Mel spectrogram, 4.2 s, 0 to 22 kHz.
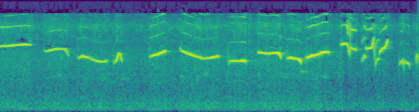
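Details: White-rumped shama (kacer) in loud, lively song: a run of clear whistled phrases, some sliding down and others rising, between 2 and 4k, ending in quick jumbled high notes; faint background hiss.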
